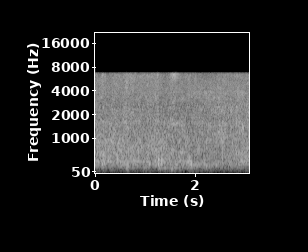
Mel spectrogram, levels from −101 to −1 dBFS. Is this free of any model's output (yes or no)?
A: no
